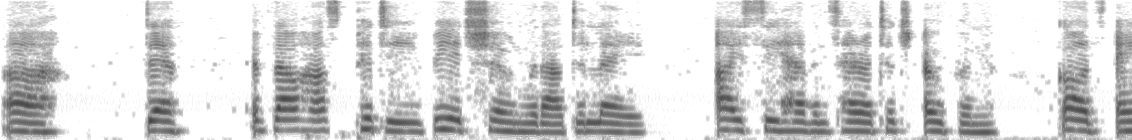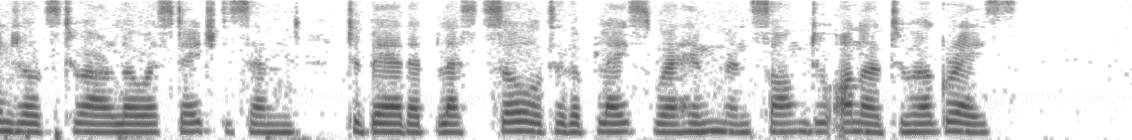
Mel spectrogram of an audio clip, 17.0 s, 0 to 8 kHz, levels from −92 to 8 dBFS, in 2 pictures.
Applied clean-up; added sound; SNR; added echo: classical method spectral subtraction.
